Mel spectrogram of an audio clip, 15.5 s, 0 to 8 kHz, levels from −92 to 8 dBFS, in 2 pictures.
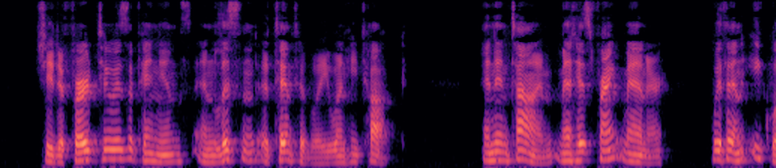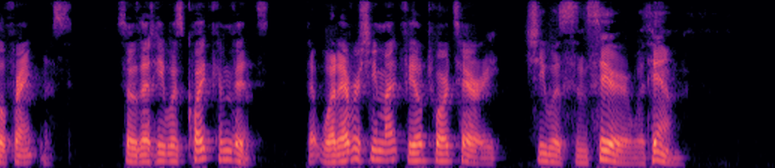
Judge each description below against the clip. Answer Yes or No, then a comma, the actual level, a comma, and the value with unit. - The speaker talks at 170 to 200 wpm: No, average, 155 wpm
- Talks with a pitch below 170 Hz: Yes, medium, 140 Hz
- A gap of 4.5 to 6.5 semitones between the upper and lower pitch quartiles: Yes, wide, 5.4 semitones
